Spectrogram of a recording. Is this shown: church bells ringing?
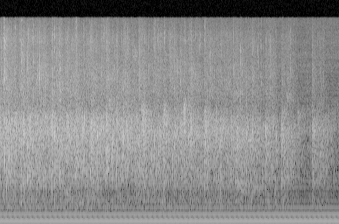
no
